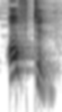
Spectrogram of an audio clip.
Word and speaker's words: often: is basically pronounced as often but we should always remember that t is silent in orphan word the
